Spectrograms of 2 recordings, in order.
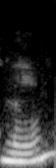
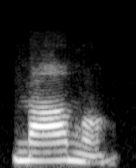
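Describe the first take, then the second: First: The word is said like English 'name'. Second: The word is said with German vowels, like 'nah-meh'. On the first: The speaker calls it wrong. "not name" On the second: The speaker calls it right. "pronunciation is mein Name"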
